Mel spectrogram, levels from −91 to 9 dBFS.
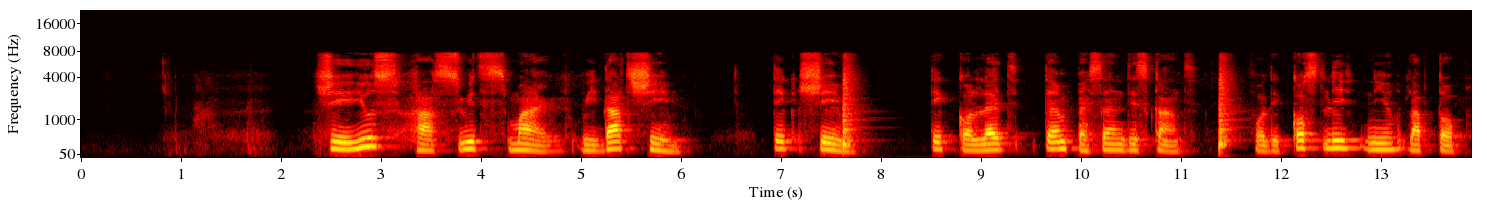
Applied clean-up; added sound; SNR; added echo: none; Snare drum; 6 dB; none.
